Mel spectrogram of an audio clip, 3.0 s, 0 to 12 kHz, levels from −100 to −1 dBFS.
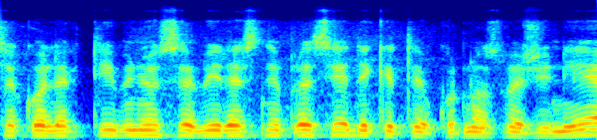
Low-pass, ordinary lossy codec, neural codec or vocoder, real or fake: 7.2 kHz; Opus, 32 kbps; none; real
